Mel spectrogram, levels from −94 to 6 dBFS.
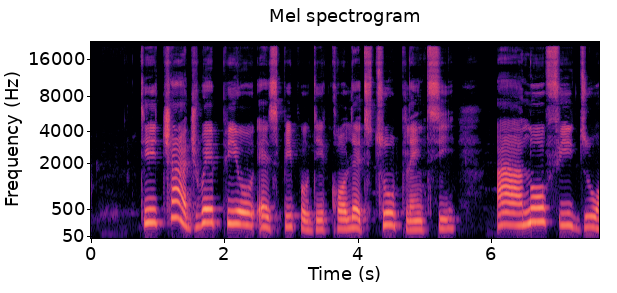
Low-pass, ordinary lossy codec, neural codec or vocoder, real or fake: none; none; none; real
